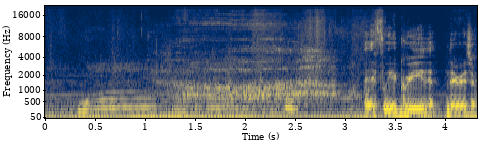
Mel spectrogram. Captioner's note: exhales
